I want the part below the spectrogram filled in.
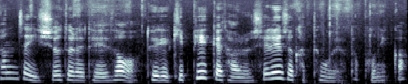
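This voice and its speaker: In a very clean recording with a silent background, a woman speaks at a medium pitch with lively intonation. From South Korea. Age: 30s. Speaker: vlogger. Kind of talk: casual vlog talk.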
